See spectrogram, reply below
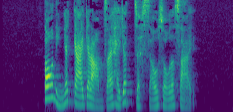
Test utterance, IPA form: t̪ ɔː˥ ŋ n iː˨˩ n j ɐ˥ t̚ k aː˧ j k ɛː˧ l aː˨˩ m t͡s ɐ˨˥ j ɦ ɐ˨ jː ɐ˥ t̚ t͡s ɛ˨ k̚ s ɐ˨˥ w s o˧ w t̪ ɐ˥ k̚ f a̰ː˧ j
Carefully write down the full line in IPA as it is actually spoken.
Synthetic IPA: t̪ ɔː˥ ŋ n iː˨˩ n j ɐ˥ t̚ k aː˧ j k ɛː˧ l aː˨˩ m t͡s ɐ˨˥ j ɦ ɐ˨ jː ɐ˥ t̚ t͡s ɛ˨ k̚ s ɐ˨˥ w s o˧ w t̪ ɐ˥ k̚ s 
